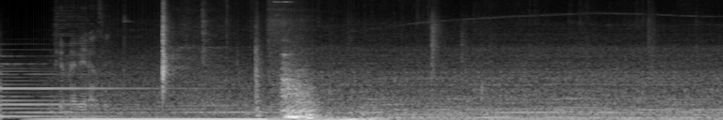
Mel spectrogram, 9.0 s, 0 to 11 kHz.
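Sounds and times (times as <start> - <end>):
privately owned bus engine rumbling and pulling away: 0.5 - 9.0.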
